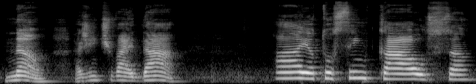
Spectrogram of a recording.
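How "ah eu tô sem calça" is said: higher, louder, slow whine; whiny granddaughter. Retold or imitated. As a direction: drag it out like a sulking kid. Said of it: "A história". (neta choramingando devagar, mais aguda e alta)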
